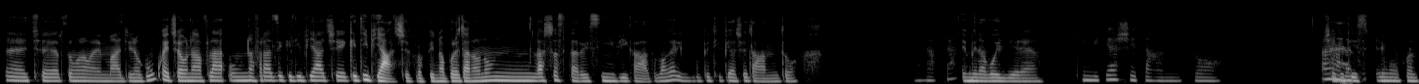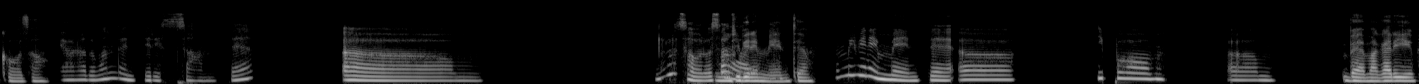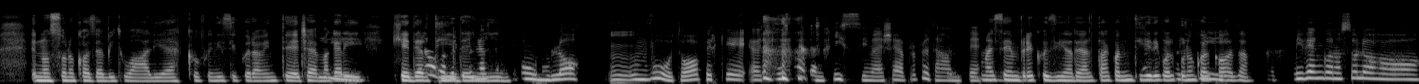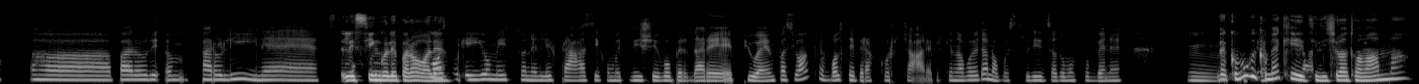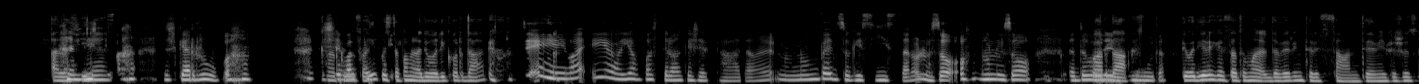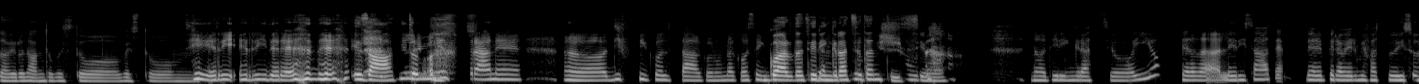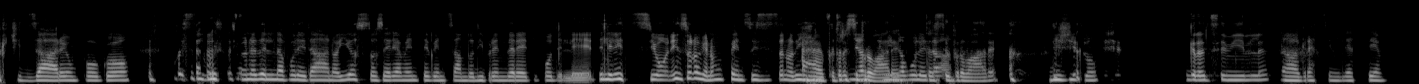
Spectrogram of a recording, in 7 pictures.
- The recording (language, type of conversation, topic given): Italian, podcast, Che ruolo hanno l’italiano e il dialetto in casa vostra?
- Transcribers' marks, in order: tapping; other background noise; "Cioè" said as "ceh"; "cioè" said as "ceh"; chuckle; "cioè" said as "ceh"; background speech; chuckle; laughing while speaking: "Diceva sgarrupo, diceva così"; chuckle; chuckle; chuckle; laughing while speaking: "de"; chuckle; chuckle; chuckle; chuckle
